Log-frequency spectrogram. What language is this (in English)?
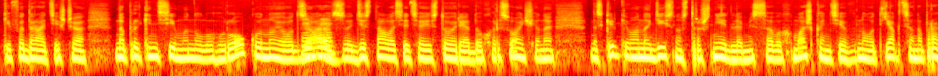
Ukrainian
